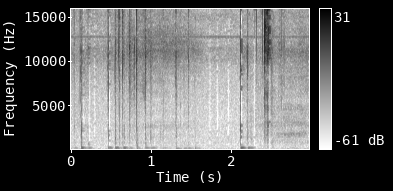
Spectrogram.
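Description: Keys clatter on a computer keyboard as a quiz title is typed, a close, irregular run of quick taps with brief pauses between bursts and no voices.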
